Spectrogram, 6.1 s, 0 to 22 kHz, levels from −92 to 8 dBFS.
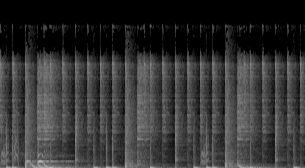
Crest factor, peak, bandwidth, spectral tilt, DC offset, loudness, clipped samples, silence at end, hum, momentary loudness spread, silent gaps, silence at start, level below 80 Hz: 18 dB; -14 dBFS; 19 kHz; -4 dB/octave; under 0.1%; -33 LUFS; under 0.1%; 0 s; none; 11 LU; none; 0 s; -36 dBFS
